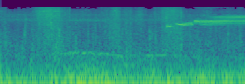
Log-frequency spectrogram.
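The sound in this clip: Cape Sable Sparrow singing in the Everglades, a few thin, high-pitched notes in the latter half, faint over a low, rumbling background.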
